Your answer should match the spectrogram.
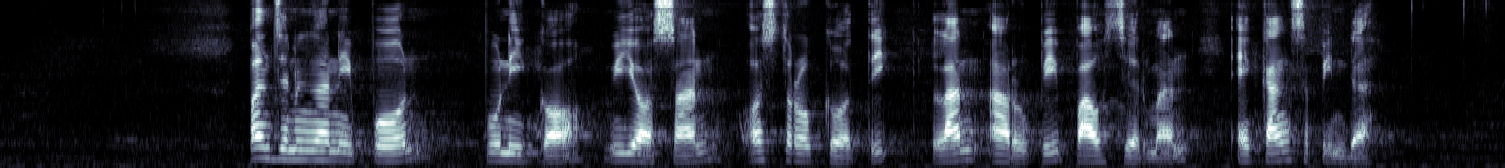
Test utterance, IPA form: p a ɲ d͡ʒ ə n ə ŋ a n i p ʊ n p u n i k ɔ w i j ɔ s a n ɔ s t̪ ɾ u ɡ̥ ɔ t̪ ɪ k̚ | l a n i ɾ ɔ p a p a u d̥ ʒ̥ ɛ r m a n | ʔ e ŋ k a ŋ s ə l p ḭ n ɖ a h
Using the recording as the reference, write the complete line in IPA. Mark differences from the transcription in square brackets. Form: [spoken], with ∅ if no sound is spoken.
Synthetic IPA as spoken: p a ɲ d͡ʒ ə n ə ŋ a n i p ʊ n p u n i k ɔ w i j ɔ s a n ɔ s t̪ ɾ [o] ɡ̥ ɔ t̪ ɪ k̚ | l a n [a] ɾ [u] p [i] p a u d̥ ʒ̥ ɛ r m a n | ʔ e ŋ k a ŋ s ə [∅] p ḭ n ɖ a h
